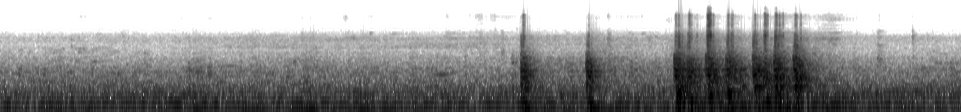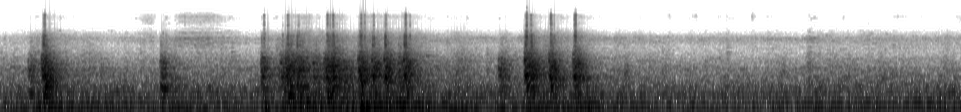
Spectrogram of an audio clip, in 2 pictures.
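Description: Passenger train running with a steady low rumble, heard from inside the carriage. Over it come sharp metallic clacks of the wheels over the rails, some single and some in quick clusters, from about five seconds in until about two-thirds of the way through.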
